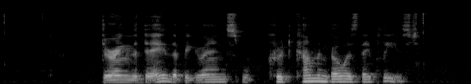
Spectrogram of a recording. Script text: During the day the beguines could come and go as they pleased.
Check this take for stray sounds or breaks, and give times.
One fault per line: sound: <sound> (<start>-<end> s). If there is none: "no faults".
no faults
